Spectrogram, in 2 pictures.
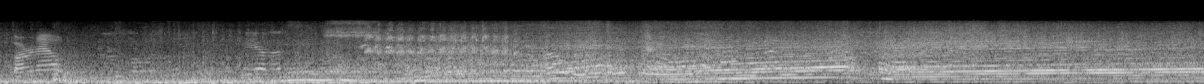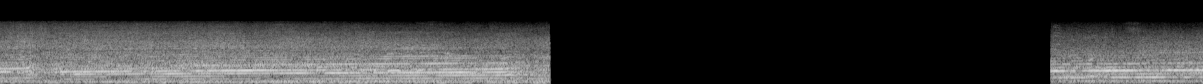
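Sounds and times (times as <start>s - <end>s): car engine at full throttle: 0.0s - 17.6s, 22.6s - 24.0s.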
